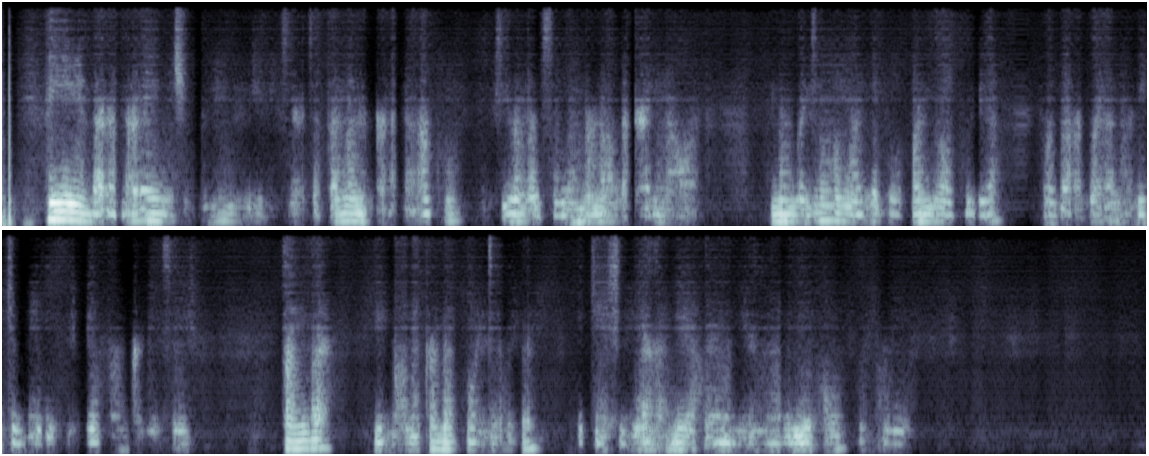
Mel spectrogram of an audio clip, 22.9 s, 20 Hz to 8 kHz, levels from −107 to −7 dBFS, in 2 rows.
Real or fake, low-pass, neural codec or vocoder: fake; 7.2 kHz; codec, 44.1 kHz, 0.9 kbps, DAC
